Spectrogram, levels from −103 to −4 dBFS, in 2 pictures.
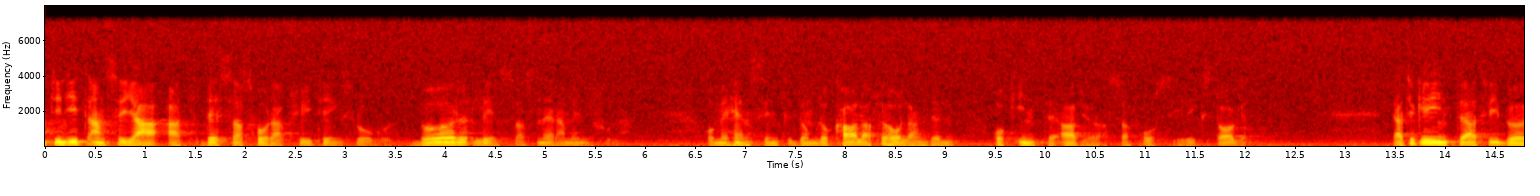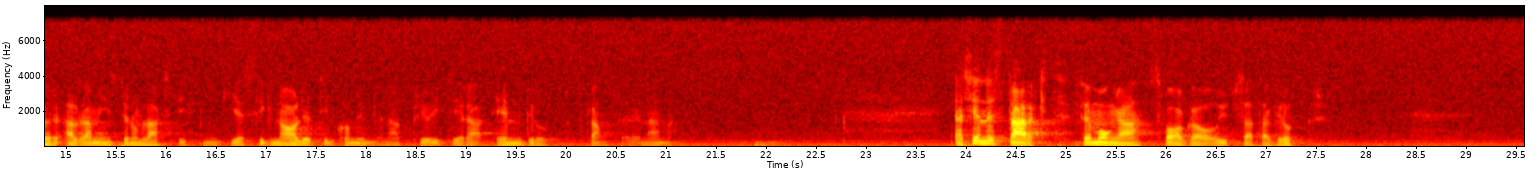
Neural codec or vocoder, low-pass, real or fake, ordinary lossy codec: none; 7.2 kHz; real; none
